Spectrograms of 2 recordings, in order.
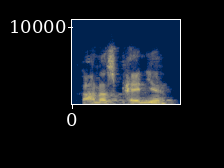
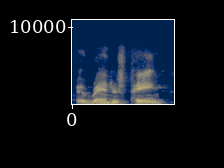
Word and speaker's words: Ranas Pena: The tag team I wrestle in without a mask is called Ranas Pena. On English, when the commentators pronounce it, it's called Randers Pain.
